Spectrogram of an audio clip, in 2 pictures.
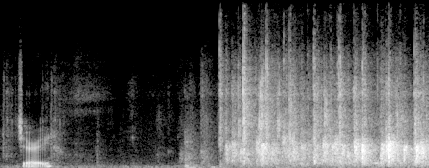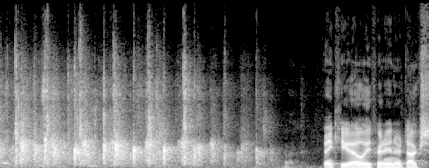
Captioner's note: applause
